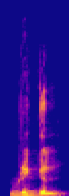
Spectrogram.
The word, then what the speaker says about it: wriggle: So in these words W is a silent alphabet.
